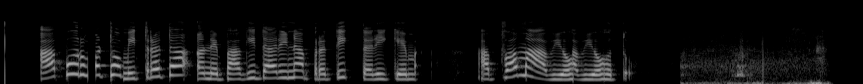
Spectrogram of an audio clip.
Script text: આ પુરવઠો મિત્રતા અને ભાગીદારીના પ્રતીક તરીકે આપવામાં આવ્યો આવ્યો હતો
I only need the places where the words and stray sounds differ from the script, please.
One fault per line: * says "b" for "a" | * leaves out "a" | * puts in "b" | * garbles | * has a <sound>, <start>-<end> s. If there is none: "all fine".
* has a dropout, 0.9-1.0 s
* has a bark, 6.8-8.4 s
